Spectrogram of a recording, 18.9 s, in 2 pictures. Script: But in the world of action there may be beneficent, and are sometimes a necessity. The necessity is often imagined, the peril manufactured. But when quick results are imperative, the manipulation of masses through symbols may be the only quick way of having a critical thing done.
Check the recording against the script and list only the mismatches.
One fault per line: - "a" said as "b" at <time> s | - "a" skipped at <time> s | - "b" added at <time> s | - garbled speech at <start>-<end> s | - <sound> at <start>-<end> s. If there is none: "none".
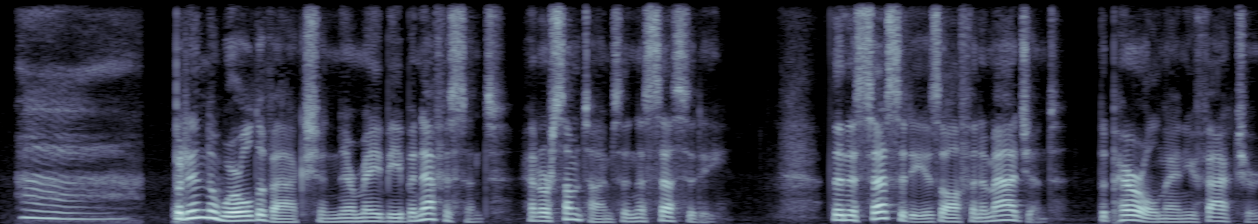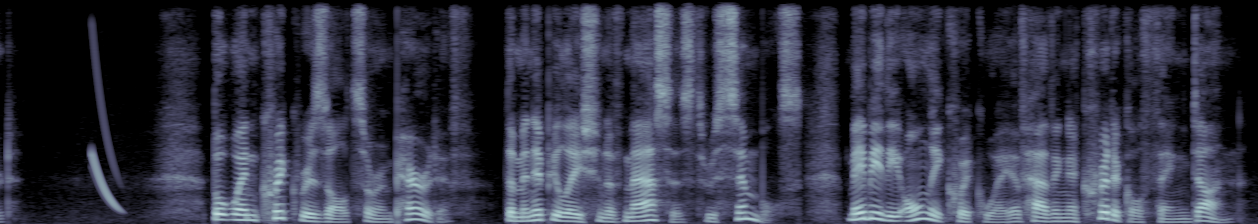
- sigh at 0.1-1.1 s
- chirp at 10.1-10.4 s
